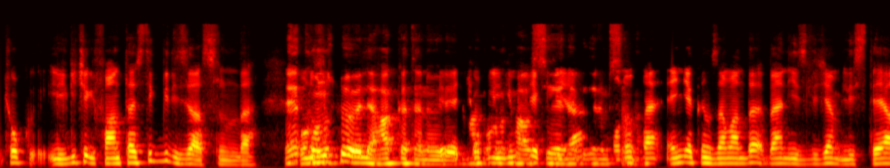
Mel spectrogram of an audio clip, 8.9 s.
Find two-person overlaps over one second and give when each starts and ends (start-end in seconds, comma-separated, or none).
4.4-6.5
